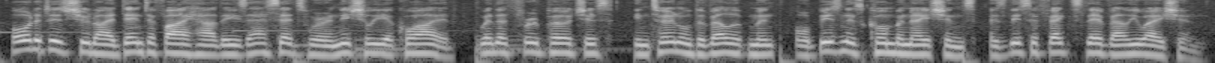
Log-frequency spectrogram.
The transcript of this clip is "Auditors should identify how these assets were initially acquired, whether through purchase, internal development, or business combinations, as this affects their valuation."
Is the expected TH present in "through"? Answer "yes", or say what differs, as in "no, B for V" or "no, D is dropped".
yes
